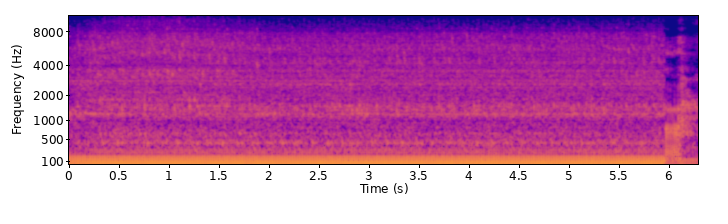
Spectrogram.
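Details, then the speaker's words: 2017 Porsche 991.2 911 Carrera 4 flat-six, straight piped with cat bypass and muffler delete, at idle: loud deep even burble with steady low growl, no misses, faint ticking possibly a loose heat shield; healthy open-exhaust idle. "It's freaking loud. It has a really nice growl now. This is the resting bitch idle right here."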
